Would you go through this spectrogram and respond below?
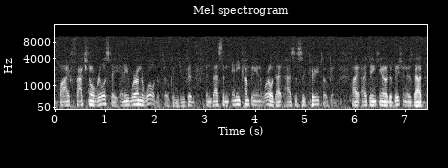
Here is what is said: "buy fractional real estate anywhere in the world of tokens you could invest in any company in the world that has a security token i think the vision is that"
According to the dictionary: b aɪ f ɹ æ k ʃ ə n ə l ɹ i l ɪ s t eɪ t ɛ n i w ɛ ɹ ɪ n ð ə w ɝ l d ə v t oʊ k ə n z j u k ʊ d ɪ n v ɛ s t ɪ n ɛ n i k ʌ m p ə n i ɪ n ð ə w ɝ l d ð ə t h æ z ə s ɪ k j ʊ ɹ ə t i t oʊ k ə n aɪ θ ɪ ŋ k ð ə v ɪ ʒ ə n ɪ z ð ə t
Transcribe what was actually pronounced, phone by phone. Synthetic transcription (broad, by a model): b aɪ f ɹ æ k ʃ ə n l ɹ i l ɪ s t eɪ t ɛ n i w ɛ ɹ ɪ n ð ə w ɝ l d ə v t oʊ k ə n z j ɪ k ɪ d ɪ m v ɛ s t ɪ n ɛ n i k ʌ m p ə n i ɪ n ð ə w ɝ l d ð ə t h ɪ z ə s ɪ k j ʊ ɹ ə t i t oʊ k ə n aɪ θ ɪ ŋ k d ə v ɪ ʒ ə n ɪ z ð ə t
